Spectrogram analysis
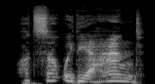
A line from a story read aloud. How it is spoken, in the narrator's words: whisper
